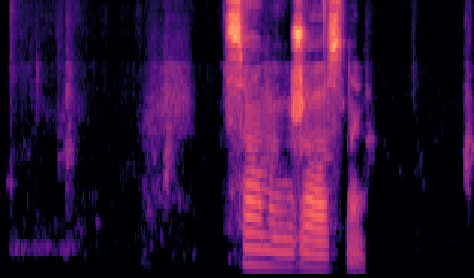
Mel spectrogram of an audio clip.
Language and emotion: Russian, sad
